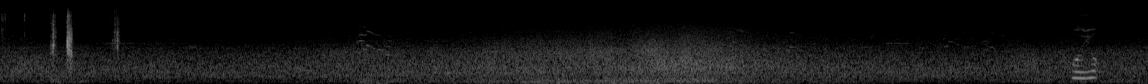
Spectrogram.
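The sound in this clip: Ocean waves wash onto a beach in a soft, continuous hiss of surf that swells gently in the middle and then eases back, faint throughout.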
